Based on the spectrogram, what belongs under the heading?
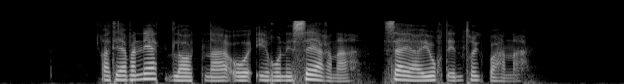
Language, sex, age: Norwegian, female, 24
